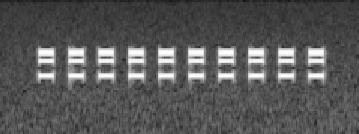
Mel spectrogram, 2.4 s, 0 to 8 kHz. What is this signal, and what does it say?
Telephone call progress tone (North American plan), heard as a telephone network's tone, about 1400, 2050, 2450, 2600 Hz, 0.1 s on and 0.1 s off. Off-hook warning tone.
